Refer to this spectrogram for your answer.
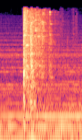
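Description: A sudden, loud crash of something ceramic or glass smashing on a hard floor, a sharp burst of shattering followed by a brief scatter of tinkling pieces, then quiet.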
